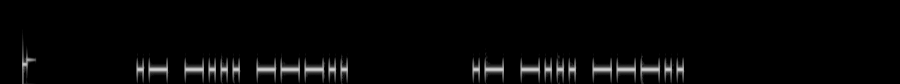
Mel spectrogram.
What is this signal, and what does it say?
Morse code, heard as a keyed tone, about 20 wpm, 700 Hz. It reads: AB8 AB8
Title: USA Call Sign Prefixes - Repeated 2x - 20wpm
